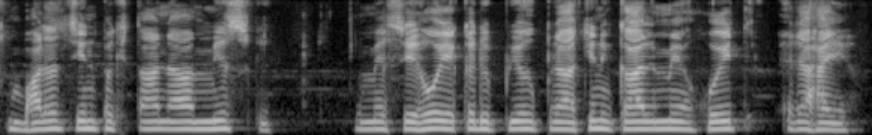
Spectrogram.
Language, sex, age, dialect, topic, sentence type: Maithili, male, 18-24, Eastern / Thethi, agriculture, statement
